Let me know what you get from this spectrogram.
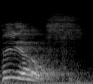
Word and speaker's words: Theos: And if you get, if you're a hillbilly like me, I always said theos, okay? Theos. That's probably the correct grammatical pronunciation of that word. T-H-E-O-S. Theos, okay?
